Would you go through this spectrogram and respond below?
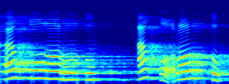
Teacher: huruf qaf ini adalah huruf qalqalah. Harus dibaca dengan memantul.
